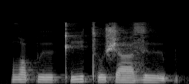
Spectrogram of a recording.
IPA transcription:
ðˤɨpɨːkʼi tʼuʃaːzɨːp

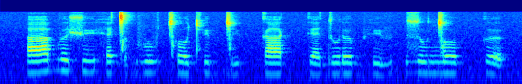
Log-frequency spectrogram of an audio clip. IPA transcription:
a bɵʃyhɛ ɡ͡ǀəbvuvǀʰocʰyb ɡ͡ǀykːakːɛ duɾɵbhyv | zuŋ͡ǀokːɵ

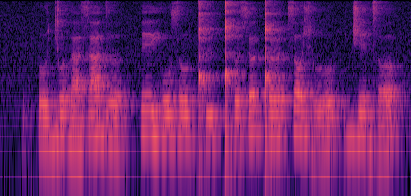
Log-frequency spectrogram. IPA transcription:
pʰɤ˩˧ɟɤ˧˩ ða˩˧za˧˥˧də˧˩ | e˥˧jo˧˥zɤ˧˥ǃʼy˧˥˧ ǃʰə˧˩sœ˥˧ǃœ˧˥ t͡sʌ˥˧ʒɤ˩˥ | d͡ʒe˧˩d͡zʌ˩˥

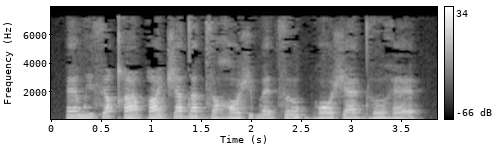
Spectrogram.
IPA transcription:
ɛwisɨqʰi qɨt͡ʃada d͡zɤʁɔʃɪbɛ t͡sɤ bʱɔʃæ dʱɤɦɛ

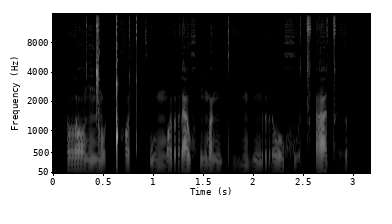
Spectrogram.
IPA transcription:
lɔŋ͡ǀo ǃʰɔtkʷʼəmɔr axʷŋ͡maŋ kʷʼə̤mə̤ŋ ro xʷɤt͡sʼatʼə̤

